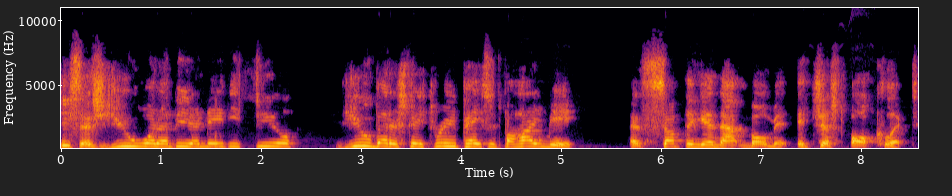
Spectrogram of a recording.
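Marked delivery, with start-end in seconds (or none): 0.4-5.2 pitched-up scream, held in. Retelling what a man screamed in his face: imitating someone screaming. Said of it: "he's screaming in my face".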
